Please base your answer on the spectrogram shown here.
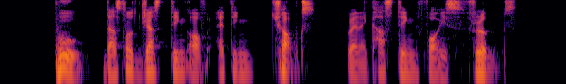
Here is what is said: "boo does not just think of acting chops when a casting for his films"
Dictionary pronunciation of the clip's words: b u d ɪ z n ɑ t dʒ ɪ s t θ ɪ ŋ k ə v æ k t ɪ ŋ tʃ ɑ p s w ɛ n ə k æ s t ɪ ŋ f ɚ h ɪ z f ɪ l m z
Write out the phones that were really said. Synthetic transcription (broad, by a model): b u d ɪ s n ɑ t dʒ ɪ s t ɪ ŋ k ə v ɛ t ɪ ŋ tʃ ɑ p s w ɛ n ə k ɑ s t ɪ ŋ f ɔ h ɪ s f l m s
